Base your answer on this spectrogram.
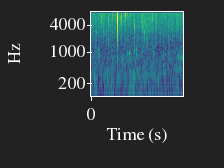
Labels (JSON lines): {"label": "biophony", "recorder": "SoundTrap 500"}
